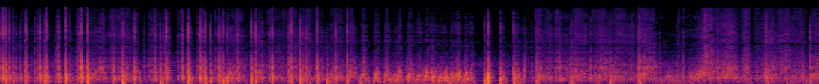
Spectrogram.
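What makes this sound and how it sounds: Fingertips and short nails of both hands scratch and tap a flat, solid light wood-grain laminate floor plank with a visible seam, right in front of a Tascam recorder. Dense, dry scratching mixes with many sharp, short taps that die away at once, and the energy sits mostly in the low mids.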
